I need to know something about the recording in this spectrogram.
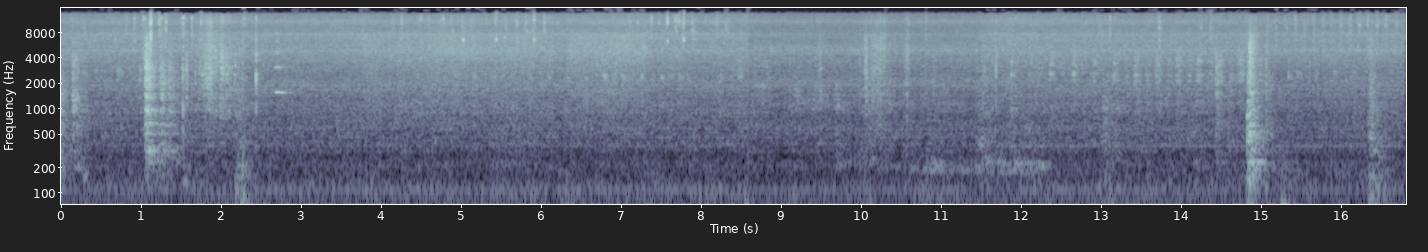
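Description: Scissors snip through a dog's fur in quick, light clicks.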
